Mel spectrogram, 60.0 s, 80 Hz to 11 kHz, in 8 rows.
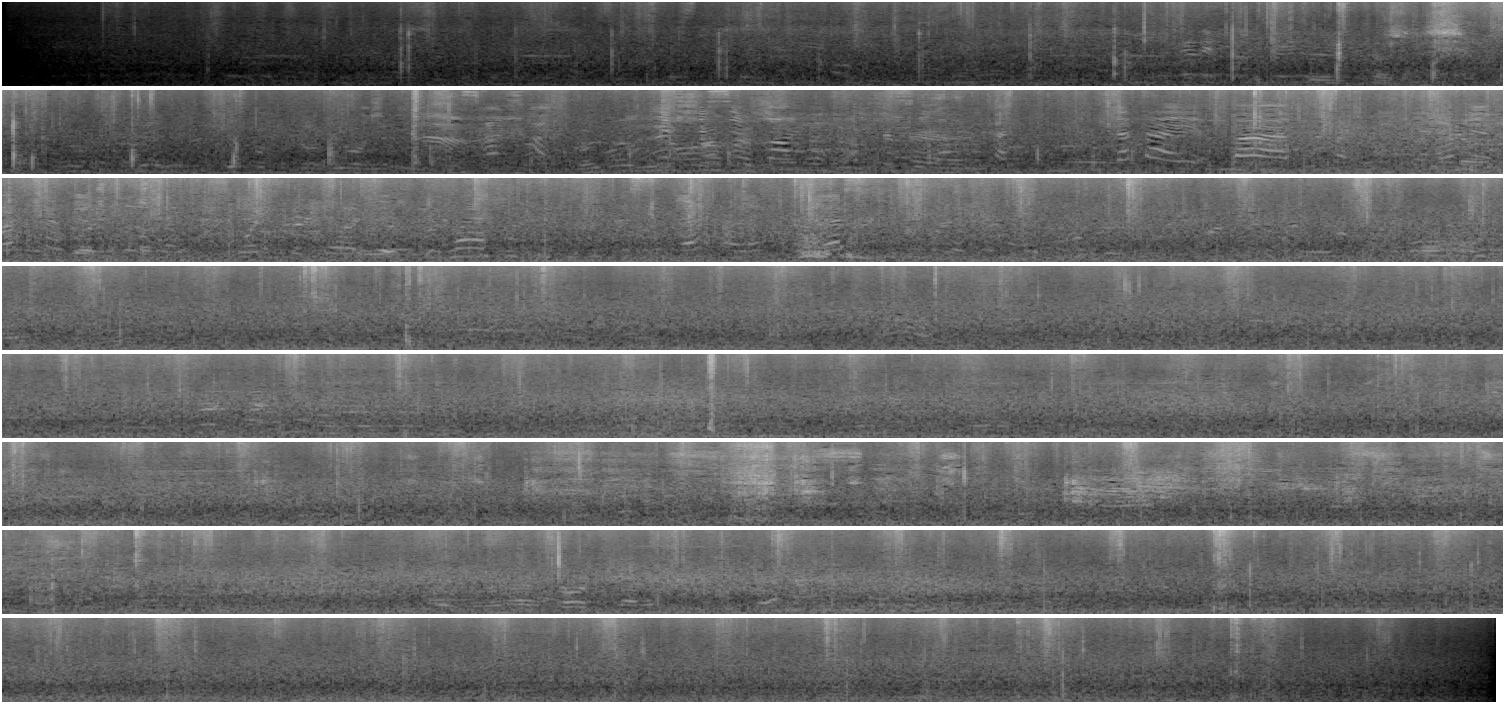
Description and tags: night park 030411
03.04.2011: about 01.00 at night. Drweckich City Park in Wilda district in Poznan. partying teenagers in the park. in the background usual traffic sound.
city-park, people, teenagers, music, drone, street, night, voices, park, cars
